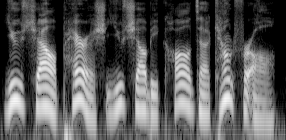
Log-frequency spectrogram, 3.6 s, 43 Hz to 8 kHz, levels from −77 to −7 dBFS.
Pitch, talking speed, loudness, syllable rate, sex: 135 Hz, 165 wpm, -19 LUFS, 4.1 syllables/s, male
